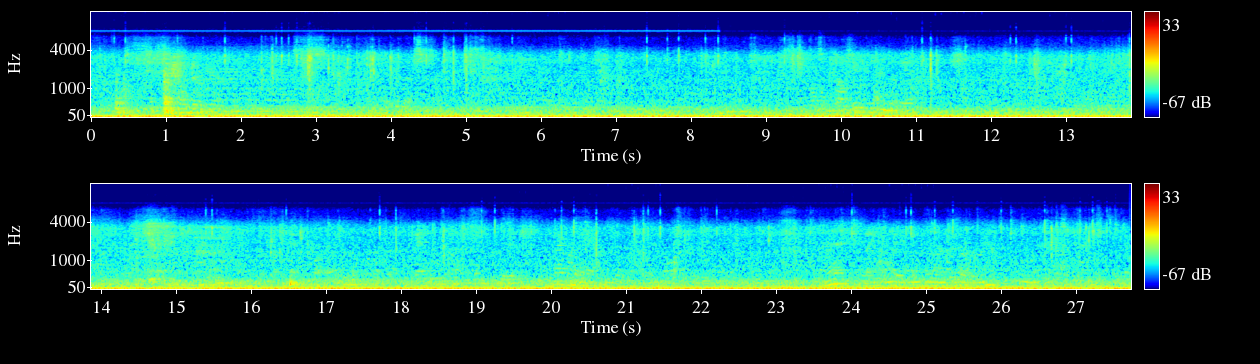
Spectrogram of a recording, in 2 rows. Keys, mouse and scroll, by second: 0.0 1, 0.4 click, 2.3 2, 2.5 click, 4.0 1, 4.4 click, 4.9 s, 5.7-7.5 click, 7.7 middle click, 8.2 click, 11.2 1, 12.3 click, 13.7 s, 15.4 click, 17.8 s, 18.5 alt+q, 19.1 middle click, 19.4 scroll down 1, 19.7 1, 19.9 scroll down 1, 20.2 middle click, 20.5 s, 21.1 s, 21.4 click, 25.2 middle click, 26.0-26.7 alt+middle click, 27.5-27.7 alt+middle click.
